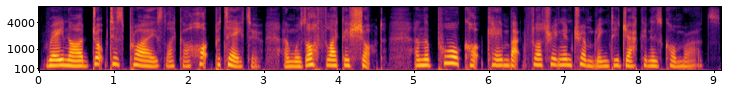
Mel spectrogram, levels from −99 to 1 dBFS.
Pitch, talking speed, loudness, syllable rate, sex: 210 Hz, 180 wpm, -20 LUFS, 4.5 syllables/s, female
